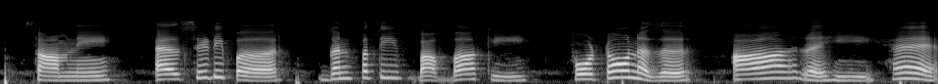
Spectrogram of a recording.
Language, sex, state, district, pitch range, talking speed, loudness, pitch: Hindi, male, Punjab, Fazilka, 190-275 Hz, 70 wpm, -14 LUFS, 225 Hz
